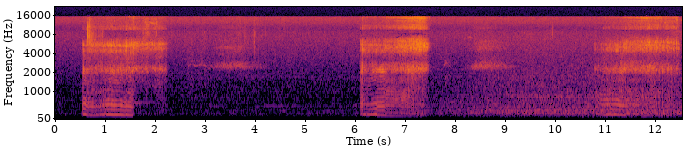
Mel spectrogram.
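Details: Snoring in a sleeping cat that the owner says is sick: rhythmic rattling and whistling breath sounds, about 12 breaths a minute, with quiet room noise.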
